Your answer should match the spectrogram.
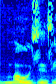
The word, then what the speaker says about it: Mose: Fort Mose, and it's spelled like Moses, M-O-S-E, but it's pronounced Mose, Fort Mose of Florida.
